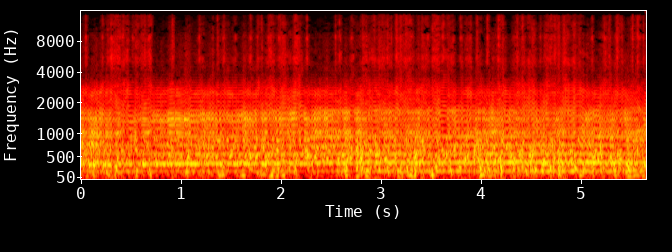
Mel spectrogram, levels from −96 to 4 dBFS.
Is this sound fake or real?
fake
